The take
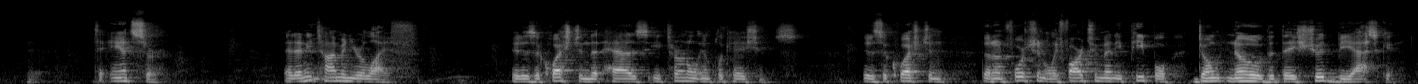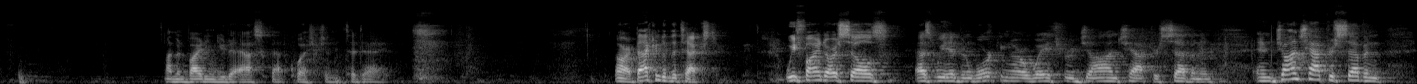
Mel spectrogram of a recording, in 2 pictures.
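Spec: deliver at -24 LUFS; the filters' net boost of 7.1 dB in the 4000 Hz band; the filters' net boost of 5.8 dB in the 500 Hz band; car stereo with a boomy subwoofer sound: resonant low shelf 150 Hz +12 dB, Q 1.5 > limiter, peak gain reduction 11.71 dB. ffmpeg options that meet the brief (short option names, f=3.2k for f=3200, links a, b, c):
-af "lowshelf=f=150:t=q:w=1.5:g=12,equalizer=f=500:t=o:g=8.5,equalizer=f=4k:t=o:g=8.5,volume=1.5dB,alimiter=limit=-13.5dB:level=0:latency=1"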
